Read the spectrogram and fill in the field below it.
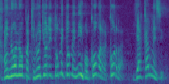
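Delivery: put-on high, loud pleading with a wailing child; flustered parent. (padre agobiado suplicando, más agudo y fuerte)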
